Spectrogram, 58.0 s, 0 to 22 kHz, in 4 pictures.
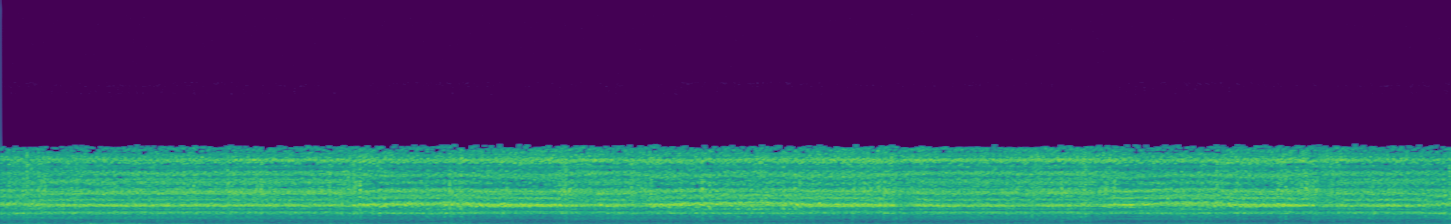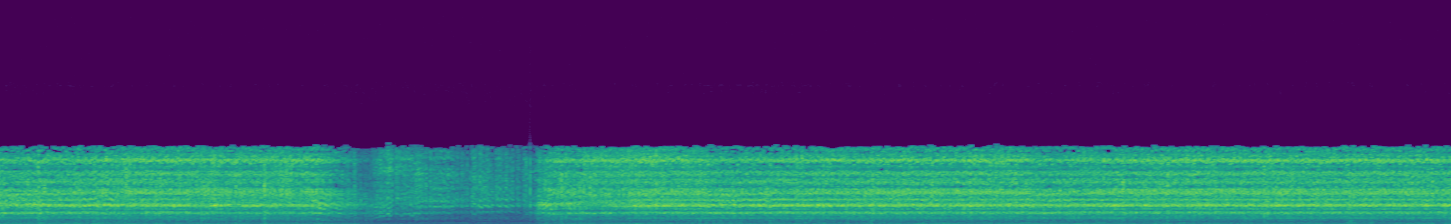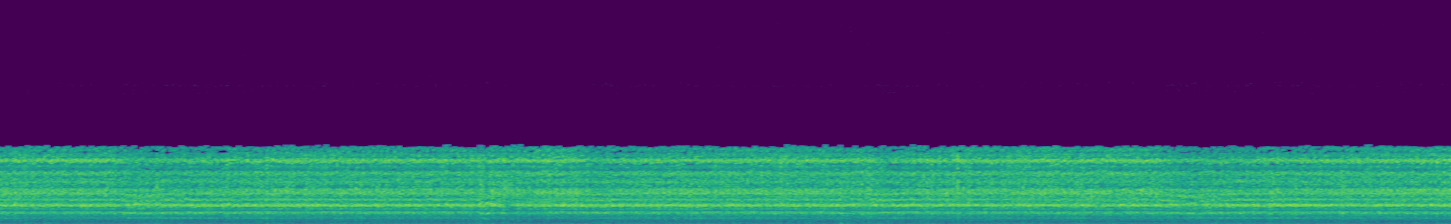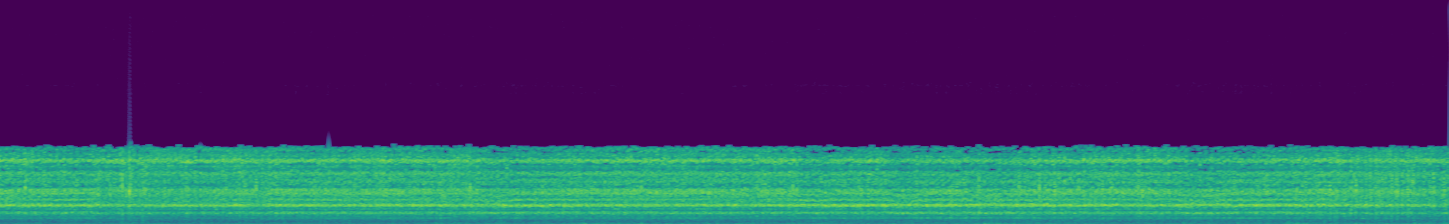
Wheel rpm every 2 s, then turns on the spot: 160, 160, 160, 160, 160, 160, 160, 160, 140, 10, 130, 160, 160, 160, 160, 160, 160, 160, 160, 160, 160, 160, 160, 160, 160, 160, 160, 160, 160.
none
